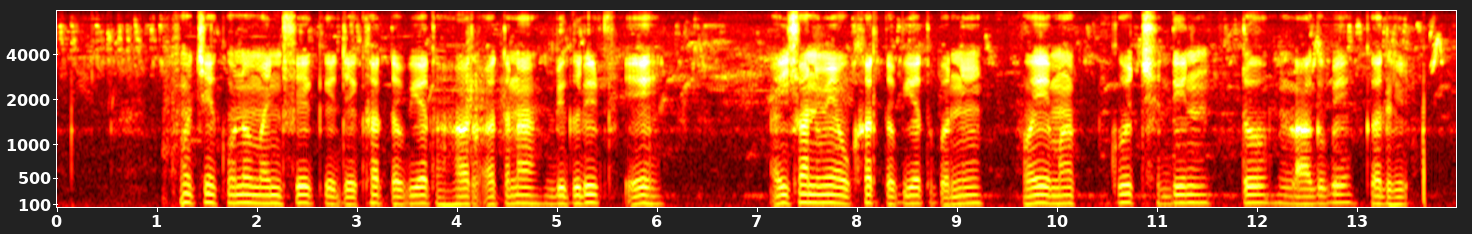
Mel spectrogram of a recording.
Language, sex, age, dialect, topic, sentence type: Chhattisgarhi, male, 60-100, Northern/Bhandar, banking, statement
